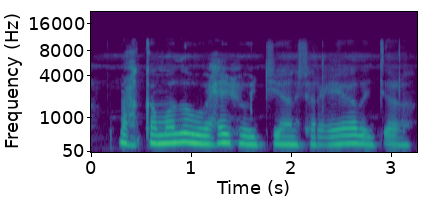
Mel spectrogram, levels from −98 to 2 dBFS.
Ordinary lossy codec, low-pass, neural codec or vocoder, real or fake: none; 10.8 kHz; none; real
